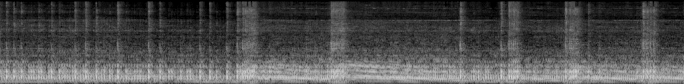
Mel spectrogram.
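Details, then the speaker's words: McCulloch 55 gear-drive chainsaw, first run on a new homemade tank wick, fuel starvation issues: uneven running, note swooping up and down, stumbling at low speed; fuel dribbled from carb after turning low-speed needle, owner suspects low-speed side; carburetor flooding. "okay well it wasn't coming out of the carburetor front and now it is and now stop but it only did it after i turned the low speed so i'm thinking there's a problem with the low speed side where it's just dribbling out"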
